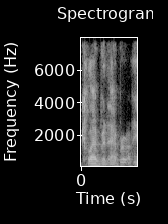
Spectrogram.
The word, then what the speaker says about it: Collaboradabra: It rhymes with abracadabra, hence magic. Collaboradabra, hence collaboration.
